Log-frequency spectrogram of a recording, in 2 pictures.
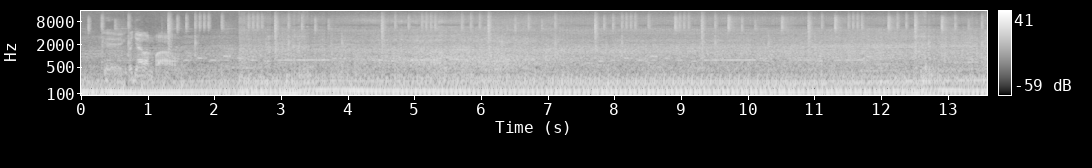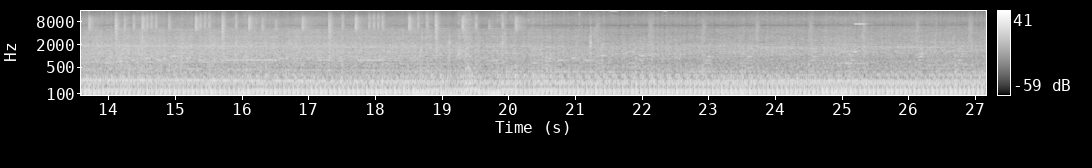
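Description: A 2005 BMW E90 320i drives along with a steady low engine drone and road noise from inside the cabin, constant and fairly loud, while people talk over it.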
